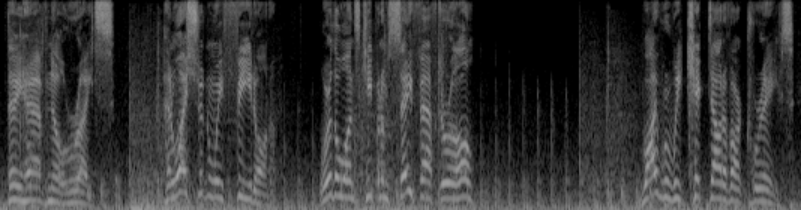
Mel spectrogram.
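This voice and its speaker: An actor playing a belligerent, bitter young thug in a dramatic video game cutscene, sneering and confrontational. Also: male voice, high voice, full character voice.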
